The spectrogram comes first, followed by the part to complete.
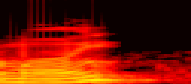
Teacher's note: a palavra mãe, a letra é E, mas o som é I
